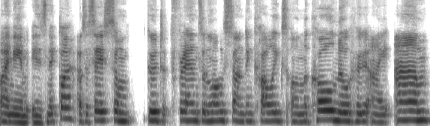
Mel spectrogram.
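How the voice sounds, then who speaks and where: A woman speaks with a Northern Irish accent. The background is quiet. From Northern Ireland. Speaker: social value consultant and trainer. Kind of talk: webinar presentation. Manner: hesitant, many fillers.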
